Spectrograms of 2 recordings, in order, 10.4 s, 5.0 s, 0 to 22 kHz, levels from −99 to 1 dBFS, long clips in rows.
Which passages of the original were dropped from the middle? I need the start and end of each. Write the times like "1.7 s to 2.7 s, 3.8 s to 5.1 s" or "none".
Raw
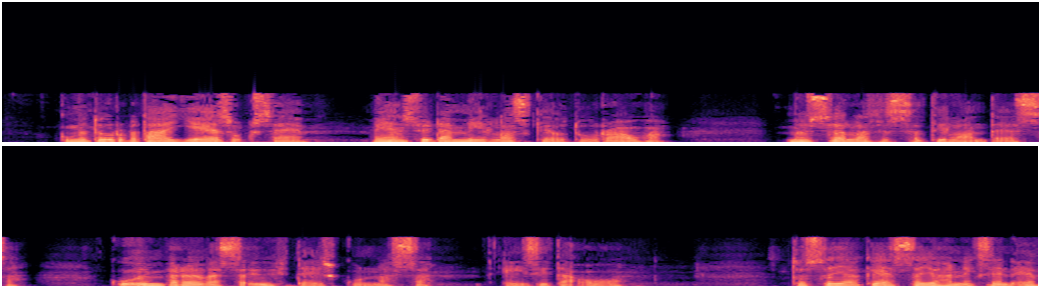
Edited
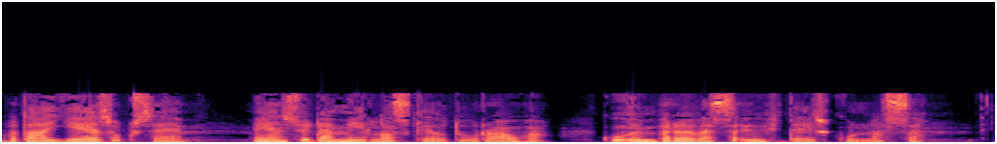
3.5 s to 5.7 s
